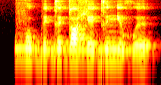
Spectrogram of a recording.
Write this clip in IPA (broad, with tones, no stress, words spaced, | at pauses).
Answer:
vo˦be˧ɡɘ˦ dɒ˦ɮe˧ ɡɨ˦nʲɘ˦˨xʷɘ˨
